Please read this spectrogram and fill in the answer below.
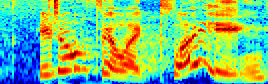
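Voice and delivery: very high-pitched exclaiming voice. The mouse answers the cricket Chester, exclaiming. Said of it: "the mouse exclaimed".

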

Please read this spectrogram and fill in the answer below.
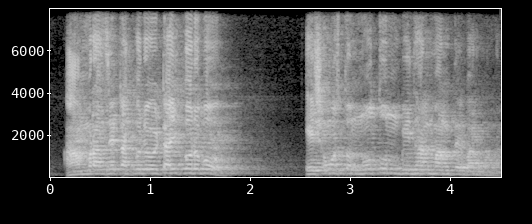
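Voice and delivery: ordinary talk, nothing marked

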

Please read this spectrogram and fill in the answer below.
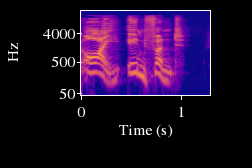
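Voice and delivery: put-on loud, high bellow in a strong Northern accent. Recalling a teacher with a strong Northern accent calling to pupils, retelling his Northern shout. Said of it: "quite strongly Northern accent? And he would shout".

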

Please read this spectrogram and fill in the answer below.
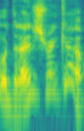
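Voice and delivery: very high voice, cracking and breaking. Streamer doing a second character during a game, voice cracking. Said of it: "My voice cracks".

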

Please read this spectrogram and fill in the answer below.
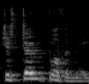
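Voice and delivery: loud, sharp, snapping retort. A father, shuffling papers at his desk, answers his daughter, snapping. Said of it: "Corvus snapped".

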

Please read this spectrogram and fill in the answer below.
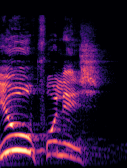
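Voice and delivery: high, loud, slow angry shout.

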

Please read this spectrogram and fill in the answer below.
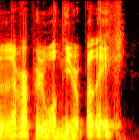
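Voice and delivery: fast delivery with laughing and giggling.

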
